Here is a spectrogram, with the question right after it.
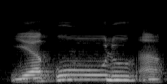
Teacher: Kunya dipanjangkan 2 harakat karena bersambung dengan huruf mad yaitu huruf waw.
